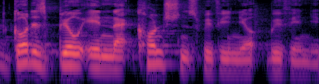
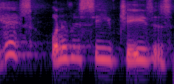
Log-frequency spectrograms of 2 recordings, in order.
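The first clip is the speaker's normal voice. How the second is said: mock eager convert; 9 semitones higher than usual.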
